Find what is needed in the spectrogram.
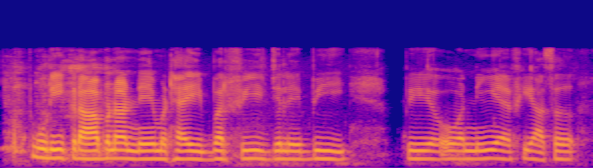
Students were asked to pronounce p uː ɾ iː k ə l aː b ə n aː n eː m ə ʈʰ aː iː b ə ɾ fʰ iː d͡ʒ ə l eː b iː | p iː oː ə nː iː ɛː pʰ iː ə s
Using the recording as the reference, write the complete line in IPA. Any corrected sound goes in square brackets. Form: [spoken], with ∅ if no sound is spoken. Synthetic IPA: p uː ɾ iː k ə [ɽ] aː b ə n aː n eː m ə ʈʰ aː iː b ə ɾ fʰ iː d͡ʒ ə l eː b iː | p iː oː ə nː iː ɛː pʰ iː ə s

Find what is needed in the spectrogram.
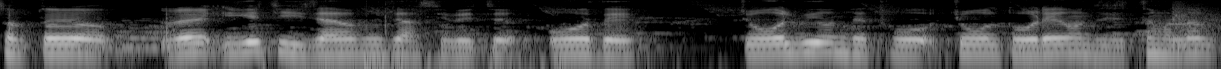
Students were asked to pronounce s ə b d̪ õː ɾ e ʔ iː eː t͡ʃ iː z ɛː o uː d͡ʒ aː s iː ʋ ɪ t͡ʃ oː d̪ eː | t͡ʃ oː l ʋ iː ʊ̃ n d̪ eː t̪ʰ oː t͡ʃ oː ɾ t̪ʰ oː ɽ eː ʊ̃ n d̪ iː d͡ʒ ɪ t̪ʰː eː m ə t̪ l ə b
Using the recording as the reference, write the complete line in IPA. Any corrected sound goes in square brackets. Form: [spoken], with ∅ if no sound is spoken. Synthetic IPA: s ə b [t̪] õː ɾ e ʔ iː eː t͡ʃ iː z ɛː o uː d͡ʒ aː s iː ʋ ɪ t͡ʃ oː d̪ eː | t͡ʃ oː l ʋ iː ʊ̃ n d̪ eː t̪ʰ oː t͡ʃ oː [l] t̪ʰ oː ɽ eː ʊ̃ n d̪ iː d͡ʒ ɪ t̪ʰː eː m ə t̪ l ə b

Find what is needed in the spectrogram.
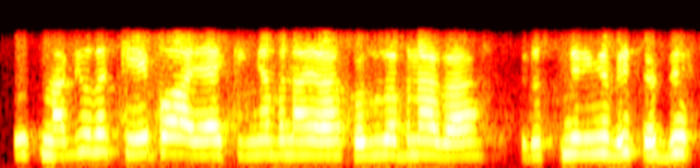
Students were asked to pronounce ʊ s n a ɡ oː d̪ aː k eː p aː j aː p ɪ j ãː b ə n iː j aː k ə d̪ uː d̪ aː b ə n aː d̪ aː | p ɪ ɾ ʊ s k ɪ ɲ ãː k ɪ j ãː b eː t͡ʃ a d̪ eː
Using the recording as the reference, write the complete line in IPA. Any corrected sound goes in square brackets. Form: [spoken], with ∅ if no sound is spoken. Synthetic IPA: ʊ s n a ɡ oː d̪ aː k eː p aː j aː [k] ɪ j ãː b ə n [aː] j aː k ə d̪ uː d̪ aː b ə n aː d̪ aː | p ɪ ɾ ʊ s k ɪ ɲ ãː k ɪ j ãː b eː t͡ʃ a d̪ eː

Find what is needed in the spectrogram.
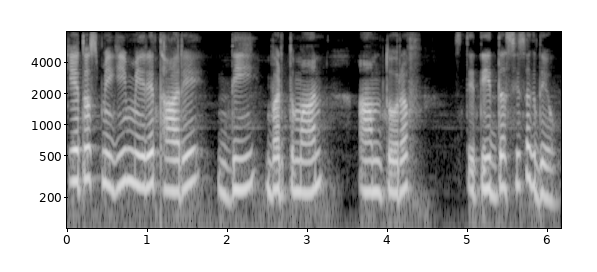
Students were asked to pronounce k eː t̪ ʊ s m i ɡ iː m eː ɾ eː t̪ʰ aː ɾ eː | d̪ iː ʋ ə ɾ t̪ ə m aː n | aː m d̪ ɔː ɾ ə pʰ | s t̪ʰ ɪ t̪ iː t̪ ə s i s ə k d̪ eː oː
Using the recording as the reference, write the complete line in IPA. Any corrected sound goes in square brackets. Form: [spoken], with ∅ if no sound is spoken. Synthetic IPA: k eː t̪ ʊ s m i ɡ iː m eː ɾ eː t̪ʰ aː ɾ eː | d̪ iː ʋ ə ɾ t̪ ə m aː n | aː m [t̪] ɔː ɾ ə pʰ | s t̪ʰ ɪ t̪ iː [d̪] ə s i s ə k d̪ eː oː

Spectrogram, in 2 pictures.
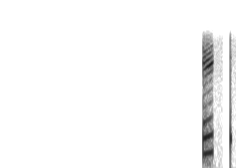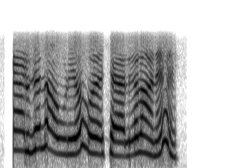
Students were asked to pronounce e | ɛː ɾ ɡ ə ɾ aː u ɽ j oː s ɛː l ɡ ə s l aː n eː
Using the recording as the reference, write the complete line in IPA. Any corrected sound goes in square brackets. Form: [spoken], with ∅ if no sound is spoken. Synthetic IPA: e | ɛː [l] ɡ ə [l] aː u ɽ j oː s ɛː l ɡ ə [∅] l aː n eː

